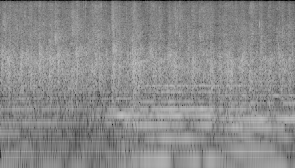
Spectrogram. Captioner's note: applause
